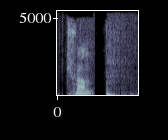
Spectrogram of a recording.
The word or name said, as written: Trumping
